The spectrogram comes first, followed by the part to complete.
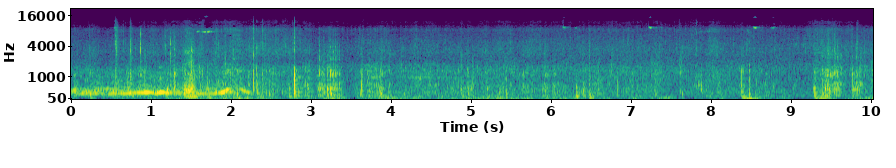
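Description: A fat-tire electric mountain bike rolls over a bumpy dirt trail, with tyre and brush noise and scattered knocks and rattles from the bike. For about the first two seconds a steady low tone sounds, rising in pitch at its end. After that the noise settles to a quieter, even rolling sound.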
